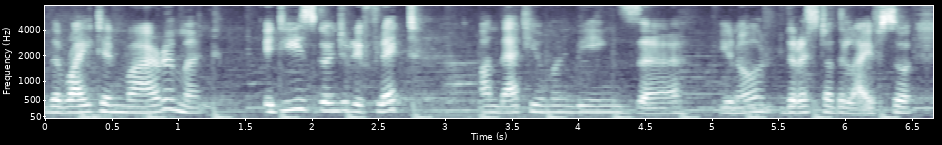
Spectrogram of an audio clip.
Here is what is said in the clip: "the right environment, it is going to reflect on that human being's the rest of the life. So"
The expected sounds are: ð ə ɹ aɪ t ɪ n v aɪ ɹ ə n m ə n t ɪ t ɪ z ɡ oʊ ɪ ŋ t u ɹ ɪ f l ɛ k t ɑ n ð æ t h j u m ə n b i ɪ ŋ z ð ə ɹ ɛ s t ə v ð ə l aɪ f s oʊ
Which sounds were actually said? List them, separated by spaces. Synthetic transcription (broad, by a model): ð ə ɹ aɪ t ɪ n v aɪ ɹ ə n m ə n t ɪ t ɪ z ɡ oʊ ɪ ŋ t u ɹ ɪ f l ɛ k t ɑ n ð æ t h j u m ə n b i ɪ ŋ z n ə ɹ ɛ s t ə v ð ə l aɪ f s oʊ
